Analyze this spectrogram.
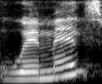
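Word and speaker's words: WEMNS: We pronounce it Women's. We think it's fitting because it is a measure of women's empowerment.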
